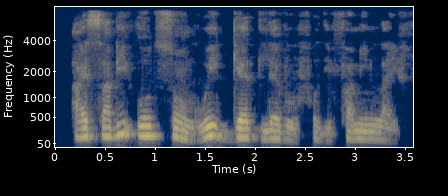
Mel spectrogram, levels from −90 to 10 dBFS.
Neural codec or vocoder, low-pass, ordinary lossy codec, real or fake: none; 7.2 kHz; none; real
